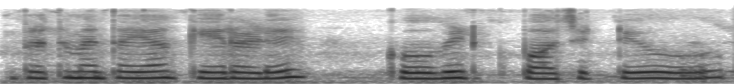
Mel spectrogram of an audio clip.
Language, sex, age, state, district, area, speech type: Sanskrit, female, 18-30, Kerala, Kasaragod, rural, spontaneous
